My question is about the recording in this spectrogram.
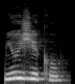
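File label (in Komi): "мюзикл", Komi, female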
